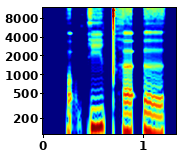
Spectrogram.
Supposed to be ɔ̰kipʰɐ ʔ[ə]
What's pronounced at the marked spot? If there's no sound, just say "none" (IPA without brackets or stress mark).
ə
